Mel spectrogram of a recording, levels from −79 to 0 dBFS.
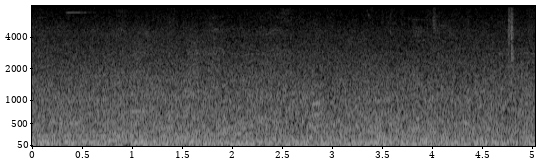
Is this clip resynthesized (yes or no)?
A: no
